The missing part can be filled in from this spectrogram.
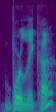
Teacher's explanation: the accent is on the second syllable, so it's Burlika, not Burlika.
